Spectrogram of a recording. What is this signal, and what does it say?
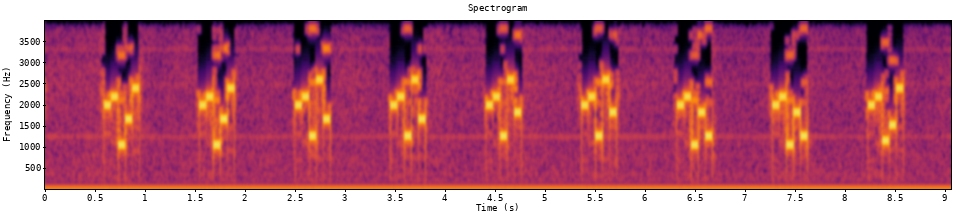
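Five-tone selective call (ZVEI), heard as quick runs of five tones, tones of about 70 ms. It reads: 89160 89160 89336 89336 89337 89337 89173 89173 89250
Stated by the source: ZVEI five-tone selective call received on an SDR, archived by fire brigade Orlamünde (feuerwehr-orlamuende).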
